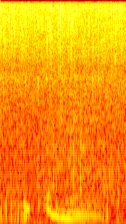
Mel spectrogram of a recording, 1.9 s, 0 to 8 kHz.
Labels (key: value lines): label: biophony
recorder: SoundTrap 300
